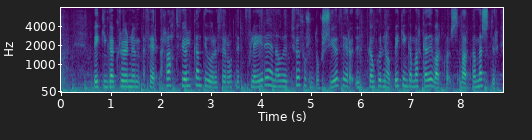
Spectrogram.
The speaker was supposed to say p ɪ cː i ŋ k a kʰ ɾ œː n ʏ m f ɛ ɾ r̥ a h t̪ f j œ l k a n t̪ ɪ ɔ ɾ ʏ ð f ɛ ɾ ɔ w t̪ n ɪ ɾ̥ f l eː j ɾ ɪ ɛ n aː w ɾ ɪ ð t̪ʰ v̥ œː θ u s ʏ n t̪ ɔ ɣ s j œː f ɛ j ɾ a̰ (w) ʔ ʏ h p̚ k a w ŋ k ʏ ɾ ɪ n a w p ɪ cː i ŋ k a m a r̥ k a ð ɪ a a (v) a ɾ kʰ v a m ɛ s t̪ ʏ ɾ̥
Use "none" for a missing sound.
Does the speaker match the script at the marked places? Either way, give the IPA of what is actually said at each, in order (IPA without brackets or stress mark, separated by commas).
none, v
